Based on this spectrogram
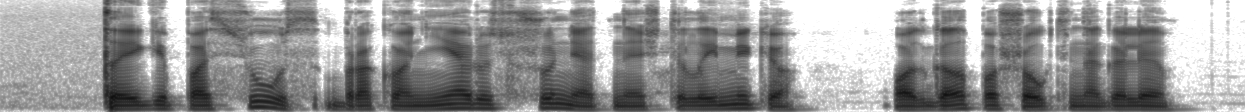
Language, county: Lithuanian, Klaipėda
